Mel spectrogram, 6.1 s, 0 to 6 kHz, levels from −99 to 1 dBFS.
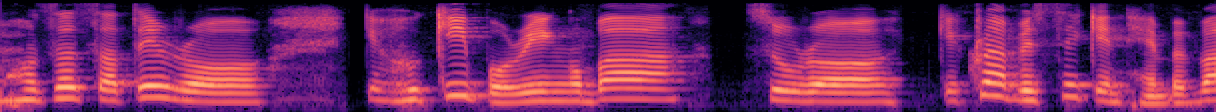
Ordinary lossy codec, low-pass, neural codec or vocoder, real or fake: none; 5.4 kHz; none; real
